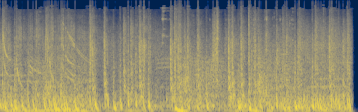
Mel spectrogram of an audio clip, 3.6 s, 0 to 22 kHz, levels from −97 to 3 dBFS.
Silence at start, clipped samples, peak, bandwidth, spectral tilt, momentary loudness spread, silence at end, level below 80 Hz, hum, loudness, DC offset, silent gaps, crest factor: 0 s; 1%; 0 dBFS; 19.5 kHz; -4.5 dB/octave; 2 LU; 0.05 s; -16 dBFS; none; -10 LUFS; under 0.1%; none; 10 dB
